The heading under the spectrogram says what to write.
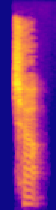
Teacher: you first make the [tɕ] consonant sound. Then, you consciously put the [j] sound, again a really short one, before the [a] vowel.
